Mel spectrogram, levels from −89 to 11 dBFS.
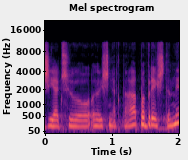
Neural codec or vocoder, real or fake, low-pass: codec, 24 kHz, 3 kbps, HILCodec; fake; 10.8 kHz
